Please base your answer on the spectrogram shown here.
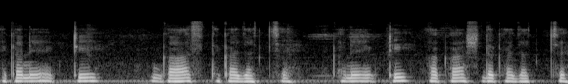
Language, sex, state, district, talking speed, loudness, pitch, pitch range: Bengali, male, Assam, Hailakandi, 105 wpm, -18 LUFS, 150 Hz, 145-155 Hz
